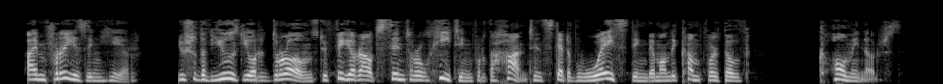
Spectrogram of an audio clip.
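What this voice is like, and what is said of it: Cheesy Transylvanian vampire accent. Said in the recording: “Her accent reminded Ed of Transylvanian vampires in cheesy movies”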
